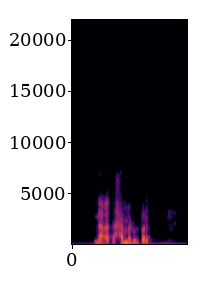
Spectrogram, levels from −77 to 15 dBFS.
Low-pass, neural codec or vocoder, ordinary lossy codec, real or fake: 7.2 kHz; codec, 16 kHz, 1 kbps, X-Codec, HuBERT features, trained on balanced general audio; AAC, 32 kbps; fake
